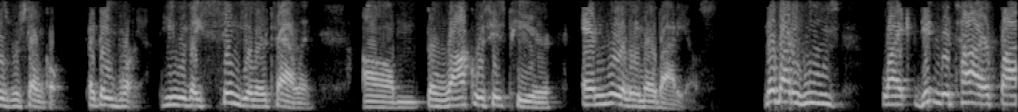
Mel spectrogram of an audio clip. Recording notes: The ECC live is back and in full effect. Live calls and more. Weekly caller, email and tweet driven show.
